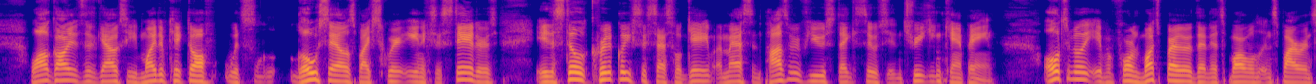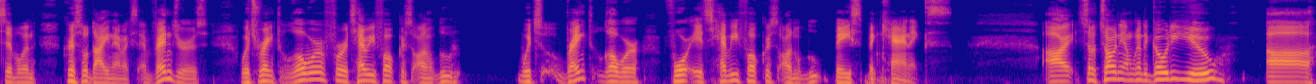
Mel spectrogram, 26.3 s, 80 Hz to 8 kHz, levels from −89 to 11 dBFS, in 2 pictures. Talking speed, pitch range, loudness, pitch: 170 wpm, 130-165 Hz, -19 LUFS, 150 Hz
